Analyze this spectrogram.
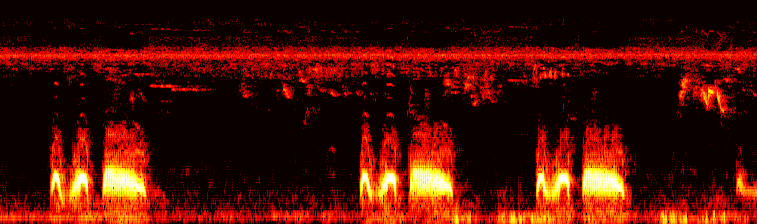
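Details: Aggressive, combative wild spotted dove (bổi, đồng son type) calling: phrases of two short wavering notes then a longer low coo, repeated about every two and a half seconds, with faint other birds chirping.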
